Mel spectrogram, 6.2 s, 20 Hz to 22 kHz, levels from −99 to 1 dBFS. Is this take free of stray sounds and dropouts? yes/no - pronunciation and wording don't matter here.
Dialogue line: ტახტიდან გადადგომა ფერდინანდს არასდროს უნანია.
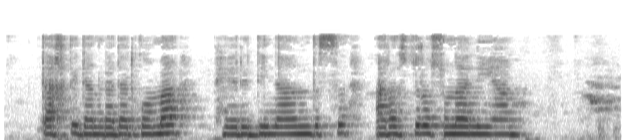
yes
